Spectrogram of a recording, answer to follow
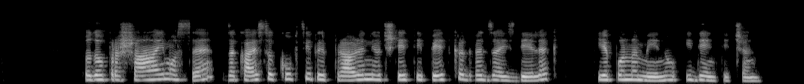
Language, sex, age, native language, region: Slovenian, female, 30-49, Slovenian, Central Slovenia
